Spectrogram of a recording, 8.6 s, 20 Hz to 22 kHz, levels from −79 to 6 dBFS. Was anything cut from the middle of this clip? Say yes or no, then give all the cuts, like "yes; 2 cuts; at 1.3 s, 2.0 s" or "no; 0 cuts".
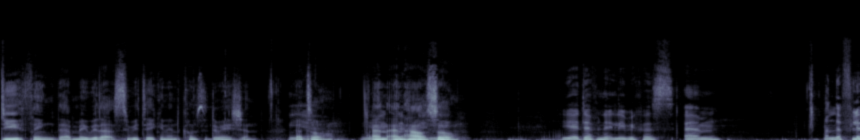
no; 0 cuts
